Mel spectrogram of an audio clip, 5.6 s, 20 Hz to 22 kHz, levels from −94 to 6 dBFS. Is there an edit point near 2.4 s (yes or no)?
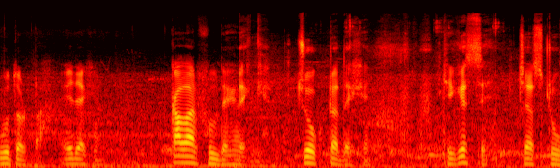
yes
